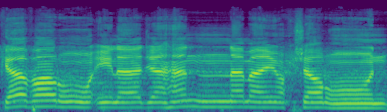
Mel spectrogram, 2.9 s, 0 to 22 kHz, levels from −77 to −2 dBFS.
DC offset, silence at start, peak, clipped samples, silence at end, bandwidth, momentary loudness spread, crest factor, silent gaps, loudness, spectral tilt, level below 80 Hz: under 0.1%; 0 s; 0 dBFS; under 0.1%; 0 s; 17 kHz; 3 LU; 14 dB; none; -12 LUFS; -2.5 dB/octave; -50 dBFS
